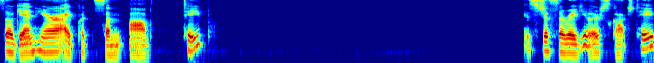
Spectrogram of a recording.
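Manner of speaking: cracking, breaking voice. Explaining how the tape goes onto a turtle decoration, voice cracking. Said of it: "my voice is um, cracking".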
